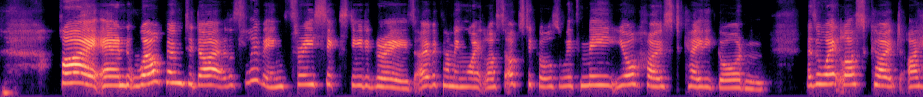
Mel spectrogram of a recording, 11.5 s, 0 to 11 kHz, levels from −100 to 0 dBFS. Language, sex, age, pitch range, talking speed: English, female, 40-59, 220-285 Hz, 125 wpm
